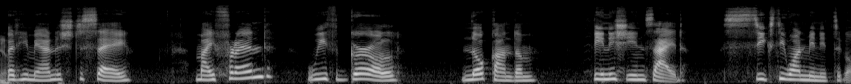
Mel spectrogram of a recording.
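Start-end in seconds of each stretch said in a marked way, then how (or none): 1.9-8.5 bad Russian accent drifting into a Spanish sound. Retelling what a Russian kid with little English said, bad Russian accent. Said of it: "So suddenly he's from Spain or Mexico".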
